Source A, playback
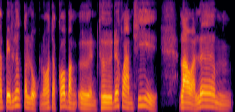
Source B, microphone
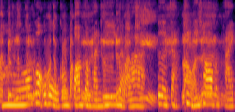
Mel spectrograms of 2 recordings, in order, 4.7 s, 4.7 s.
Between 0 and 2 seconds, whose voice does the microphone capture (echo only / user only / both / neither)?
both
